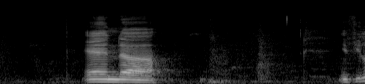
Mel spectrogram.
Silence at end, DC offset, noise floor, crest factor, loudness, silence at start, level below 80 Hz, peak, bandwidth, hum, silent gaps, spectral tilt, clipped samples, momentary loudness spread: 0 s; under 0.1%; -60 dBFS; 20 dB; -27 LUFS; 0.85 s; -64 dBFS; -12 dBFS; 10.5 kHz; none; none; -6 dB/octave; under 0.1%; 26 LU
